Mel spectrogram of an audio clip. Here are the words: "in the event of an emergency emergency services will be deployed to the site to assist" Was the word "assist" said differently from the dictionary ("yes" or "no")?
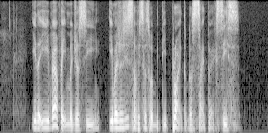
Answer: yes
